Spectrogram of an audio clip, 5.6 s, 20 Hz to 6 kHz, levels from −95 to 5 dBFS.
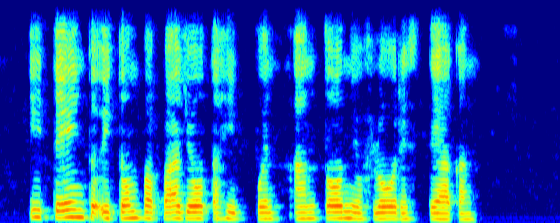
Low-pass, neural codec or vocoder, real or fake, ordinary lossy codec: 5.4 kHz; vocoder, 22.05 kHz, 80 mel bands, Vocos; fake; Opus, 64 kbps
